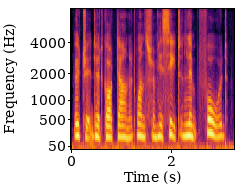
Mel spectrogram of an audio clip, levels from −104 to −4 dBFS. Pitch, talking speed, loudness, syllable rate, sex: 190 Hz, 220 wpm, -16 LUFS, 4.9 syllables/s, female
